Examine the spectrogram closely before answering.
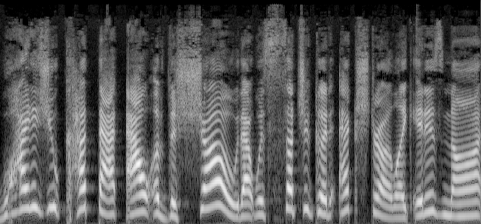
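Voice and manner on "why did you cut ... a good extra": pitched-up, high yell. Retelling what gets yelled at the TV: imitating yelling at the TV. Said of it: "there are times where I'm yelling at the T V".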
